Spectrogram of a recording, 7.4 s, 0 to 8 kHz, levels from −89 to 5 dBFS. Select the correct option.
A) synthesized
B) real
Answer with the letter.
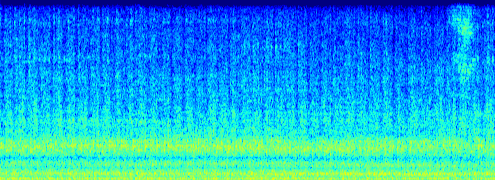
B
